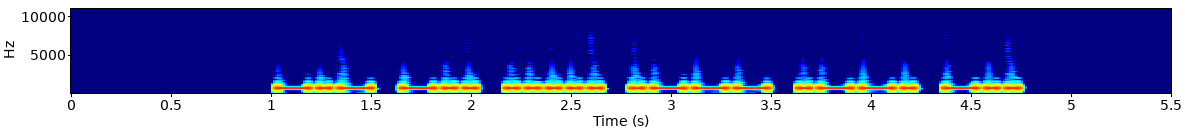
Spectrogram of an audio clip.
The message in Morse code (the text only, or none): KD5JPD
